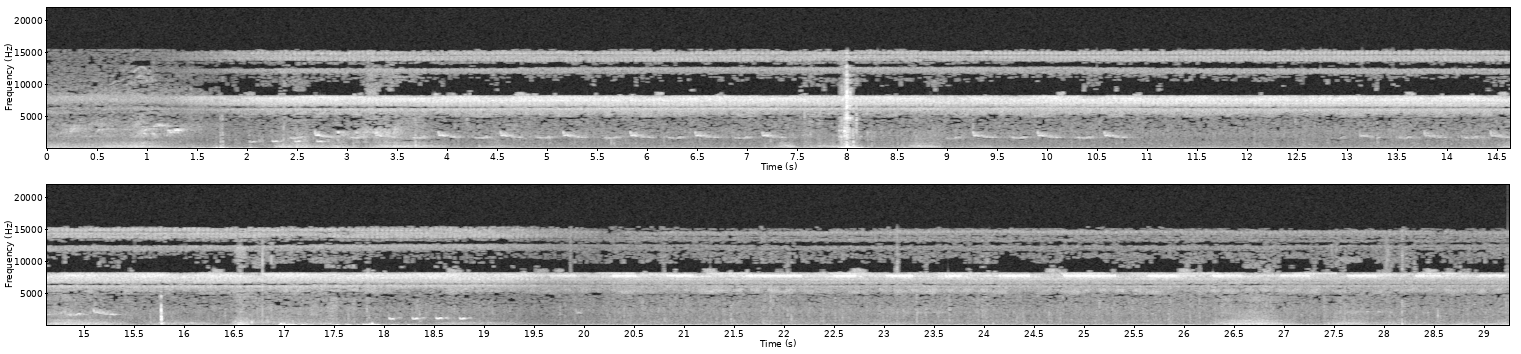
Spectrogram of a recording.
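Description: Faint outdoor ambience: insects keep up a steady high-pitched buzz while a bird calls in runs of short falling chirps. A single sharp click comes about eight seconds in, and a few low thumps near the middle.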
